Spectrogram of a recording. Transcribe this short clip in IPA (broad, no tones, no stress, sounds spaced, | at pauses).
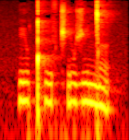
e o̯ ǃʰ ɘː s t͡ʃʼ e o̯ ʒ e ŋ͡ǀ ɐ̃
